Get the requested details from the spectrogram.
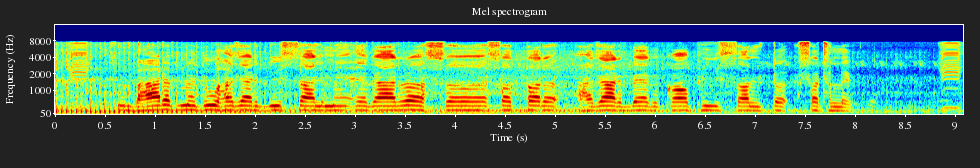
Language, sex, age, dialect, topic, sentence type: Maithili, male, 25-30, Bajjika, agriculture, statement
